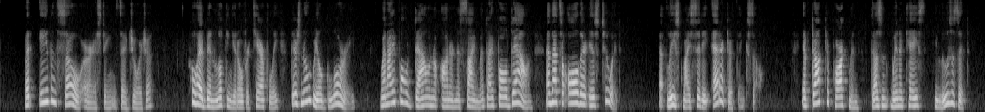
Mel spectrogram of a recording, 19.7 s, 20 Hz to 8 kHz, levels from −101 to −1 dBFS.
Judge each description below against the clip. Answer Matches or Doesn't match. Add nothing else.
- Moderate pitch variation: Doesn't match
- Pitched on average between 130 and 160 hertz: Doesn't match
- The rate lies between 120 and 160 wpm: Matches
